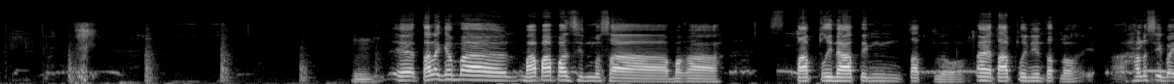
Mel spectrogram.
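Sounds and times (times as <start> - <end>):
pigeon cooing: 0.0 - 1.6, 3.6 - 3.9, 7.2 - 8.1, 9.0 - 9.8, 10.8 - 11.7
speech: 3.5 - 7.3, 8.0 - 11.7.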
